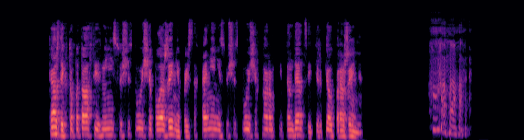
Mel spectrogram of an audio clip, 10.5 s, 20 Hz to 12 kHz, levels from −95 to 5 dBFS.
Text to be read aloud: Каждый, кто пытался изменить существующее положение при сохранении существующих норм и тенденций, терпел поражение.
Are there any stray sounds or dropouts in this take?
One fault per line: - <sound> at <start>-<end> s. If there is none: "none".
- laugh at 8.6-9.4 s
